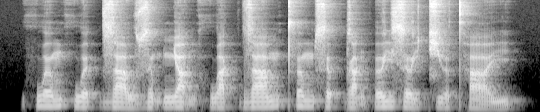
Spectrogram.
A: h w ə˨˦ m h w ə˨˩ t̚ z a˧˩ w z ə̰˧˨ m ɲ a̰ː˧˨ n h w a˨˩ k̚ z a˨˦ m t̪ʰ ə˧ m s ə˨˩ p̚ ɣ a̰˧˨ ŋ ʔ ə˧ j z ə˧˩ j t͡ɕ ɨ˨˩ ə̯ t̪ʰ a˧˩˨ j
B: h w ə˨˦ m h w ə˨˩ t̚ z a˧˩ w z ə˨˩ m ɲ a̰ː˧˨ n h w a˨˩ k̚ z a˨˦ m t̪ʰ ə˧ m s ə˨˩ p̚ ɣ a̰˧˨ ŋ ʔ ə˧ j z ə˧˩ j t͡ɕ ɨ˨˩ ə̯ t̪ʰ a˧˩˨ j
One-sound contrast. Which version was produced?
A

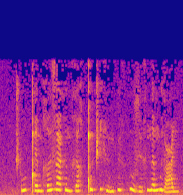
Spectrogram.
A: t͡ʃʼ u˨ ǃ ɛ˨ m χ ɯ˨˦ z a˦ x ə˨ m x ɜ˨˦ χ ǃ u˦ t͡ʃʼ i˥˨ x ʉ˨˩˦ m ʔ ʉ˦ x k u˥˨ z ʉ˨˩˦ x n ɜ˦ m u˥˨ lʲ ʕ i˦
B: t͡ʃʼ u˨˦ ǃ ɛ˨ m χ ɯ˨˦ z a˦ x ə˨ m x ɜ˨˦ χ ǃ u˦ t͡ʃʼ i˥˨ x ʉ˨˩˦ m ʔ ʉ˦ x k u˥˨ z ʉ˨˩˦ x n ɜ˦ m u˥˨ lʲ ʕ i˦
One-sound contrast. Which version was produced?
B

